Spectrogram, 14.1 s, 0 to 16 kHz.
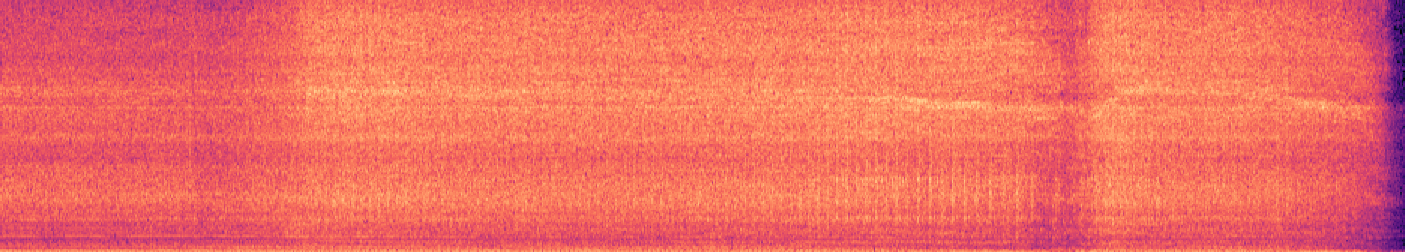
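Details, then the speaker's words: Rover-derived 3.9L V8 in a Mazda MX-5 (Bullet Roadster), first start after oil pump work: rapid, even lifter ticking about 220 per minute over a steady idle. No fresh oil is yet seen reaching the lifters, suggesting oil starvation. "My lifters are sounding extremely noisy. Pretty much all I need to see is oil oozing out and covering the lifters. I can see oil deposits, but I can't see oil or fresh oil coming out."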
